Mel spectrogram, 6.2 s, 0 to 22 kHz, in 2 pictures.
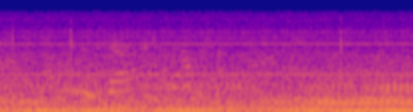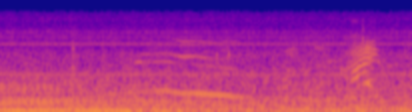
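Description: Distant single-engine propeller aerobatic plane, a Van's RV-4, droning steadily as it pulls to vertical and rolls. A few short, wavering pitch glides sound over the drone.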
